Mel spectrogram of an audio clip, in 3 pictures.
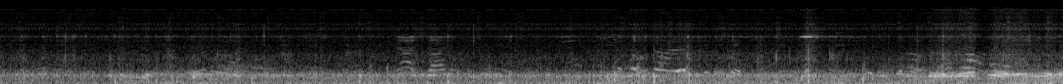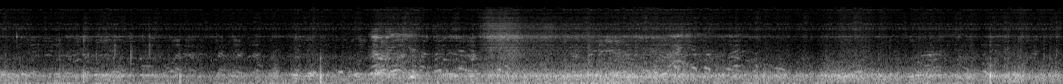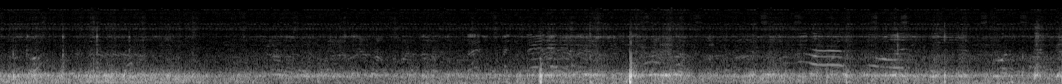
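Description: Players' distant shouts and calls during a small-sided football game on an artificial pitch, over steady outdoor background noise, with a few sharp knocks of the ball being kicked, the loudest about two-thirds of the way through and near the end.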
